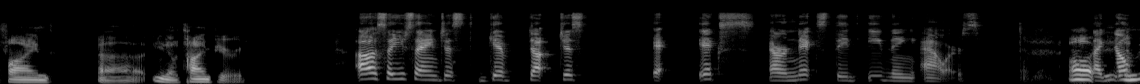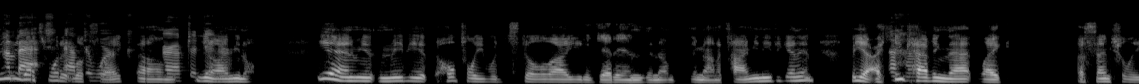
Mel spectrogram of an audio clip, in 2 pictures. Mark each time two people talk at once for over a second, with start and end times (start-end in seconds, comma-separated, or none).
10.9-13.8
